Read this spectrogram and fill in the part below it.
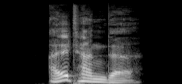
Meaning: inflection of alternd: 1. strong/mixed nominative/accusative feminine singular 2. strong nominative/accusative plural 3. weak nominative all-gender singular 4. weak accusative feminine/neuter singular
- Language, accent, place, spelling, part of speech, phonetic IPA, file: German, Germany, Berlin, alternde, adjective, [ˈaltɐndə], De-alternde.ogg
